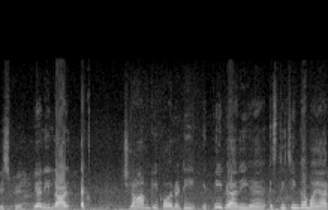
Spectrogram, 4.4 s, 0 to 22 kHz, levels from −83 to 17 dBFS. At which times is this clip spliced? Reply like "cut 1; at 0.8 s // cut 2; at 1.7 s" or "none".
cut 1; at 1.2 s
